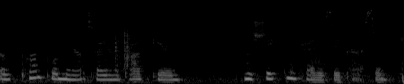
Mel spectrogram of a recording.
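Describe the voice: The clip is plain reading aloud.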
